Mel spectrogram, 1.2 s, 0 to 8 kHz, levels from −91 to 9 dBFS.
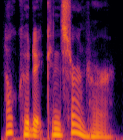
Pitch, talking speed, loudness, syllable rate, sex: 110 Hz, 240 wpm, -17 LUFS, 5.6 syllables/s, male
